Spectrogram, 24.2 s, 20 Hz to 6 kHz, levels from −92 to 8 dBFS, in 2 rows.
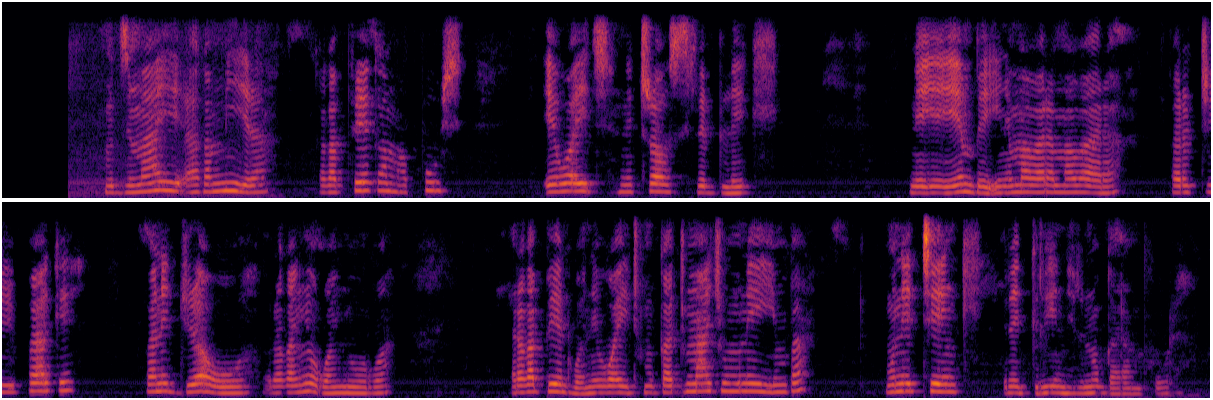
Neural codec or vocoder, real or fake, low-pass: vocoder, 24 kHz, 100 mel bands, Vocos; fake; 5.4 kHz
